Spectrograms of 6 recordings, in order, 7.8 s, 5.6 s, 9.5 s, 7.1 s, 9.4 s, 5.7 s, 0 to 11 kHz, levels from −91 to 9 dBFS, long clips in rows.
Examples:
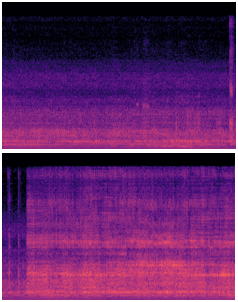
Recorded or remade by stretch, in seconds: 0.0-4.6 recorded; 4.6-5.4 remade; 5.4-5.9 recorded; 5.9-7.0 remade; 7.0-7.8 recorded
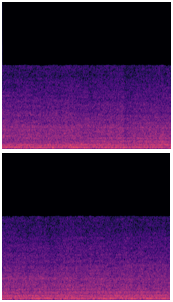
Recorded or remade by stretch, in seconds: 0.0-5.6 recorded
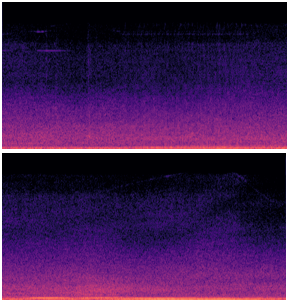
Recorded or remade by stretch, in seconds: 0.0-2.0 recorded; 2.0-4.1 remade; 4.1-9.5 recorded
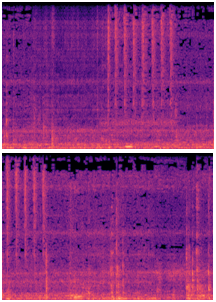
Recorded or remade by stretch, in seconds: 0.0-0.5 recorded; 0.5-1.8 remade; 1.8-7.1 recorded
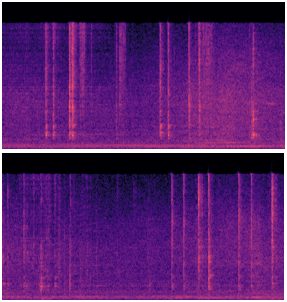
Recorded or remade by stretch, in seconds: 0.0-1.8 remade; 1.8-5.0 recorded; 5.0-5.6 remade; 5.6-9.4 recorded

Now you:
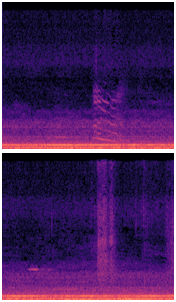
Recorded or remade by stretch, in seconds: 0.0-5.7 recorded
